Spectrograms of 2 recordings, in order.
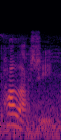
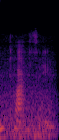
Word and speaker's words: Palashi: battle as well, with the original pronunciation being the Battle of Palashi. The name was anglicized over time to Plassey.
